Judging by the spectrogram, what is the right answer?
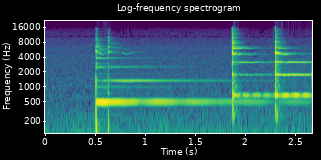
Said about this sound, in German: Also, ich habe hier auch ein Weinglas und ich habe einen Spätburgunder, Buntsandstein. Und von 2017. Und wir stoßen jetzt mal an. Ich, ich stoße jetzt mal Glas und ähm, Flasche aneinander.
